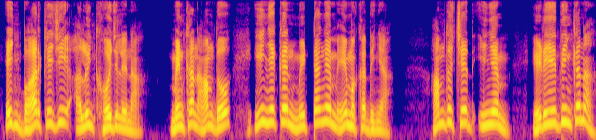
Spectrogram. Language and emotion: Santali, angry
